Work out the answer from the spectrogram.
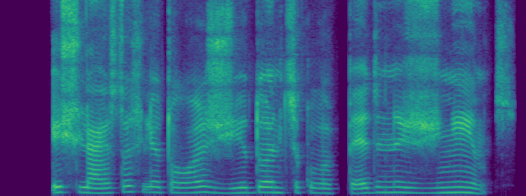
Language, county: Lithuanian, Alytus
